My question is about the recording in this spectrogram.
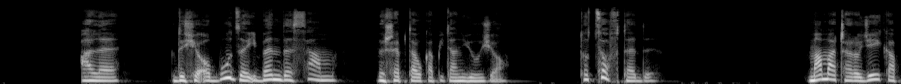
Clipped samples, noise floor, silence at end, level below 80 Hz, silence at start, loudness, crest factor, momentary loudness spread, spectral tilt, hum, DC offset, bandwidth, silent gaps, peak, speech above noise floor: under 0.1%; -83 dBFS; 0.05 s; -60 dBFS; 0.8 s; -17 LUFS; 16 dB; 13 LU; -6.5 dB/octave; none; under 0.1%; 14.5 kHz; none; -2 dBFS; 67 dB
